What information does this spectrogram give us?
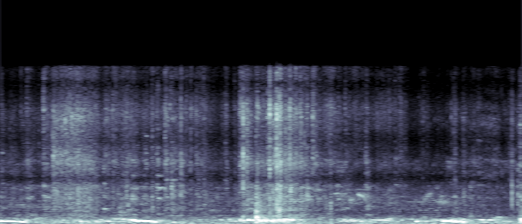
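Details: Repeated descending, throaty coos from native and foreign colour pigeons kept with eggs and chicks come every second or so, with a louder bout in the middle and a low hum throughout.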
